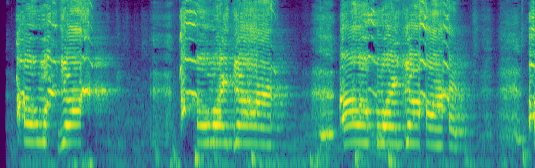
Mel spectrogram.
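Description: A young man wailing in anguish without words, in three long, high-pitched cries with short breaks between them.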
